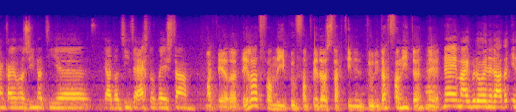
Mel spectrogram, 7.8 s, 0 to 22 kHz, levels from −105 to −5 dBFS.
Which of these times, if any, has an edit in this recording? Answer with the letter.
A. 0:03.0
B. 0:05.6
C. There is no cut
A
